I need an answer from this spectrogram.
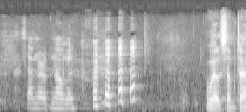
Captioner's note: giggles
